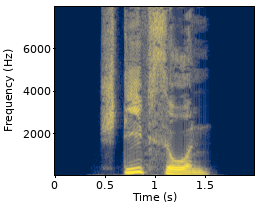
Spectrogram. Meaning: stepson
- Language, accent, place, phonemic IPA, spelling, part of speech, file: German, Germany, Berlin, /ˈʃtiːfˌzoːn/, Stiefsohn, noun, De-Stiefsohn.ogg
